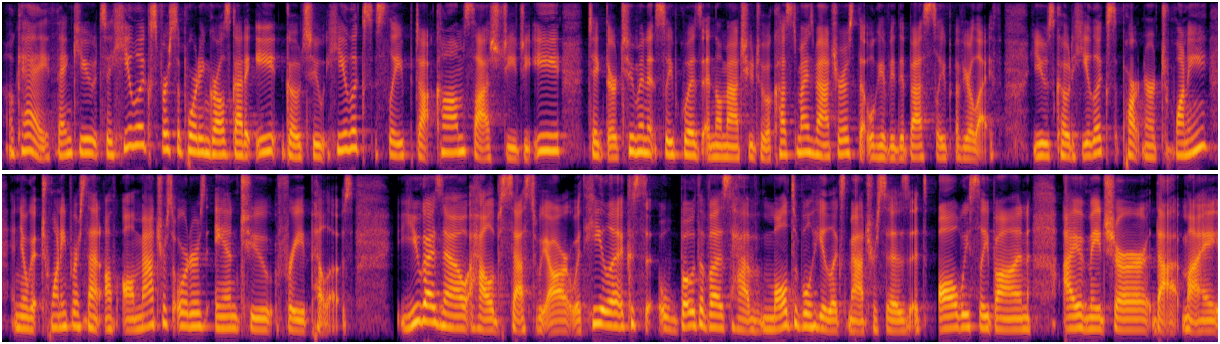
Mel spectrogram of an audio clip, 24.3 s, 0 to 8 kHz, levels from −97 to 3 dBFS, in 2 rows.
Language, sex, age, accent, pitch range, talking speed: English, female, 20-39, American, 155-210 Hz, 195 wpm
